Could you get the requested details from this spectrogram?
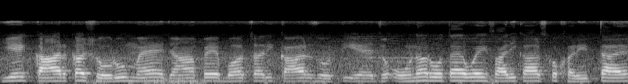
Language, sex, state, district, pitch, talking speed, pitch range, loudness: Hindi, male, Maharashtra, Mumbai Suburban, 160 Hz, 230 wpm, 150-165 Hz, -14 LUFS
